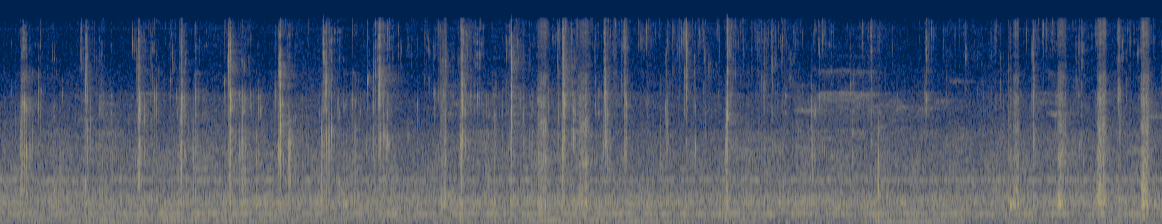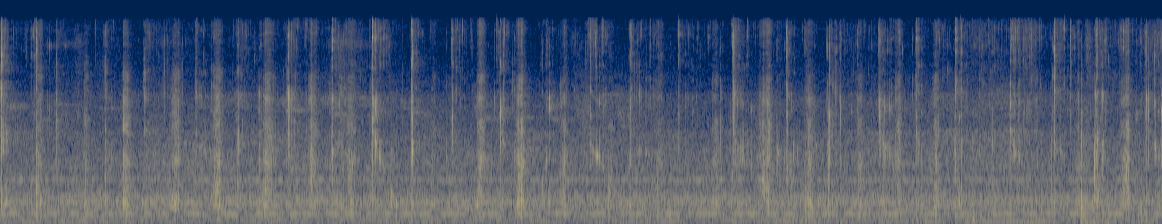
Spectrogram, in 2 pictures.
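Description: Close-miked chewing of rice, dal and fried greens eaten by hand, with many short wet mouth smacks and clicks throughout. A faint steady hum runs underneath.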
